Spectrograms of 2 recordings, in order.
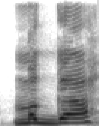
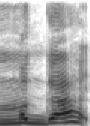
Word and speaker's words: megah: So megah is pronounced megah, right? But when I was a kid, I heard it megah, and my mom would like correct me, Nev, it megah, not mega.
